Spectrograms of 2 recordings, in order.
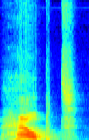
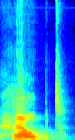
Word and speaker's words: helped: Help no passado vai ser helped, com som de T, helped.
